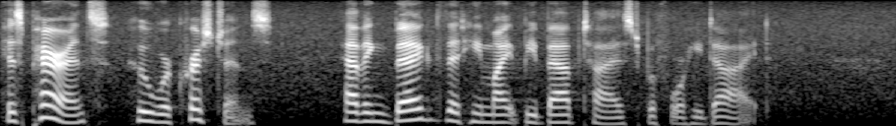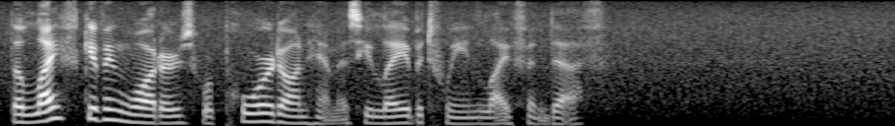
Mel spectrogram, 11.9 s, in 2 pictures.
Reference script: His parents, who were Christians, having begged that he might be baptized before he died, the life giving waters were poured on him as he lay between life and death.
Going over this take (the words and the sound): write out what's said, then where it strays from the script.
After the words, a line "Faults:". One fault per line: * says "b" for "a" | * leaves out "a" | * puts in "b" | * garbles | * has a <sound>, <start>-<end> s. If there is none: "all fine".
His parents, who were Christians, having begged that he might be baptized before he died, the life giving waters were poured on him as he lay between life and death.
Faults:
all fine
